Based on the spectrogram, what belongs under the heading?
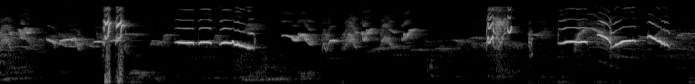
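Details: Very active Oriental magpie-robin that failed its moult: sharp clicks, clear whistled phrases with sliding notes, scratchy warbles between, and a final series of ringing sweeps.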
